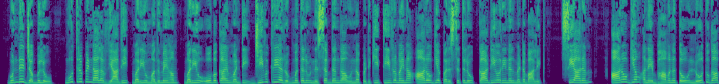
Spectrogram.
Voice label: video Female Telugu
